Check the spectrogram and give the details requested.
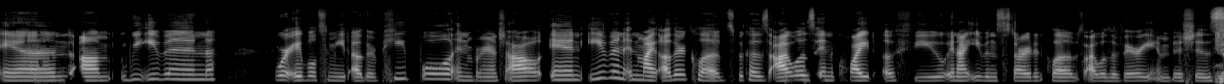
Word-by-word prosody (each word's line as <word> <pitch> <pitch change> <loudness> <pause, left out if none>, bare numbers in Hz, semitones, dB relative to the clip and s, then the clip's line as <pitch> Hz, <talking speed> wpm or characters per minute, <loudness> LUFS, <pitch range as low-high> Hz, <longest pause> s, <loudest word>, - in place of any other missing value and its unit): and, 180 0 0 0.2
um, 185 0 +4 0.2
we 235 - -4
even 235 -1 0 0.6
were 210 0 +2
able 195 0 +1
to 190 - -11
meet 180 -1 -6
other 170 0 -1
people 250 0 -5
and 185 -5 -6
branch 175 0 -5
out 190 +1 +4
and 215 0 +3
even 295 +3 0
in 210 -2 -4
my 195 -2 +7
other 230 0 +2
clubs 180 -5 -2
because 195 -1 -5
I 175 +1 +9
was 210 +1 -3
in 190 -1 -2
quite 185 0 +4
a 175 - -4
few 170 0 -8
and 180 - +1
I 180 - +7
even 180 -1 -7
started 175 0 -2
clubs. 165 -1 -2
I - - +1
was 165 0 -8
a 160 - -8
very 170 +2 -3
ambitious 165 0 -3
185 Hz, 175 wpm, -28 LUFS, 175-215 Hz, 0.6 s, I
